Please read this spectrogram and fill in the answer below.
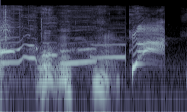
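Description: Cartoon characters moaning and groaning in wordless voices, several at once, as if hurt or dazed from a tumble off their bikes; a quick rising-and-falling glide near the end.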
